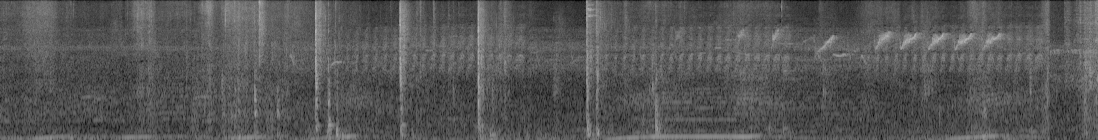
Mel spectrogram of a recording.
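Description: Four sharp knocks, each a second or less apart, and then a small bird gives a quick run of five chirps.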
